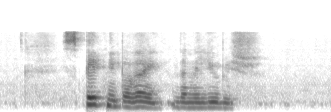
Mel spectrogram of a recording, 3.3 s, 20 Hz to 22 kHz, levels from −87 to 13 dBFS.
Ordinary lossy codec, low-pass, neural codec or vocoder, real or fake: none; none; codec, 16 kHz, 4 kbps, FreqCodec, smaller model; fake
